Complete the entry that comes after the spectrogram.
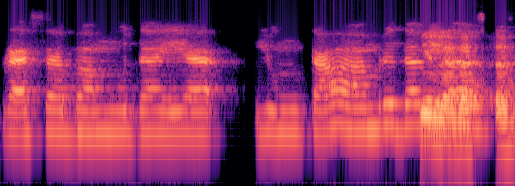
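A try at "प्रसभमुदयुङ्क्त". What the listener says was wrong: That's a mistake. You're saying Udaya Yunkta, you're saying. You're putting a double ya there. So Prasabham Uda Yunkta. I think you're saying Prasabham Udaya Yunkta. You're putting an extra ya.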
